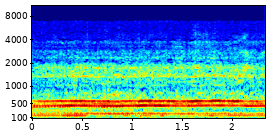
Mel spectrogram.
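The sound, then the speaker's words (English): A boat motor drones on an excursion boat heading out to the Statue of Liberty. It holds a constant low hum with steady tonal lines and no change in pitch throughout. “Gee, it's nice riding out on the boat, ain't it, Grandpa?”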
